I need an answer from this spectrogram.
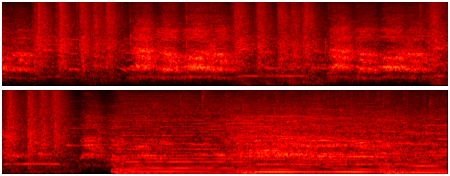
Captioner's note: crowd cheering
